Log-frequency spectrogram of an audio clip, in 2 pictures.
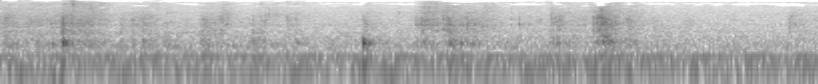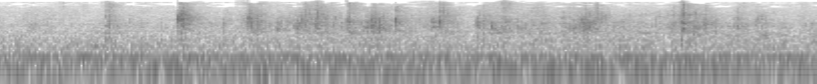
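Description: A steady low mechanical hum with light scattered clicks and rustles over it.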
